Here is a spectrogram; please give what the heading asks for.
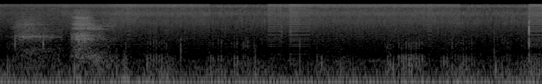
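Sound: cat purring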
